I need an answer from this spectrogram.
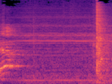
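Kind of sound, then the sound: household object, door being opened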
